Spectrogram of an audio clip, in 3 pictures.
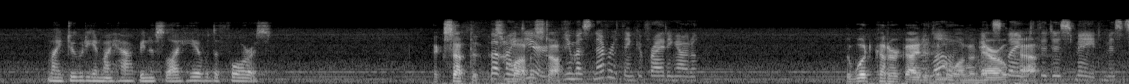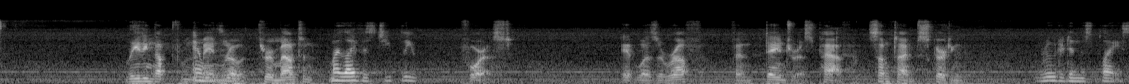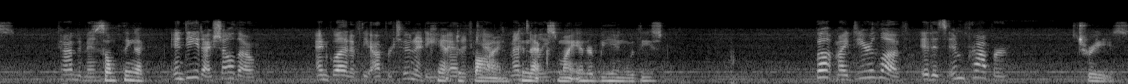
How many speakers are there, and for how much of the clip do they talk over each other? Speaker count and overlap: three, about 18%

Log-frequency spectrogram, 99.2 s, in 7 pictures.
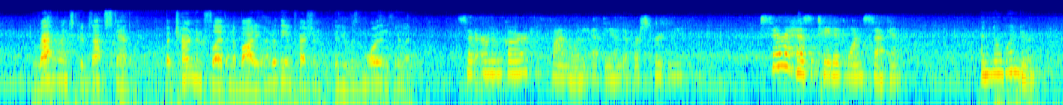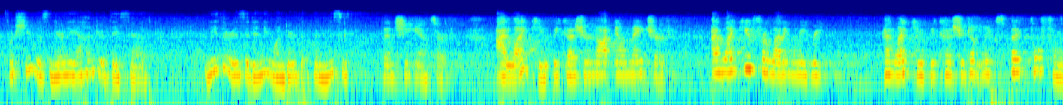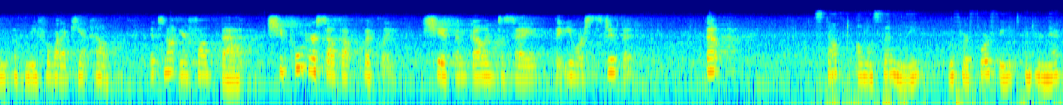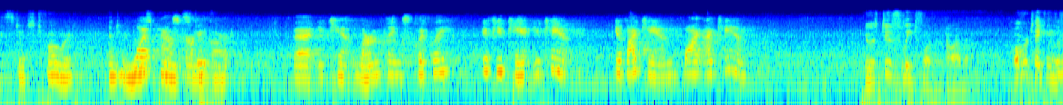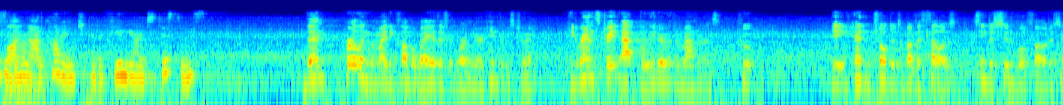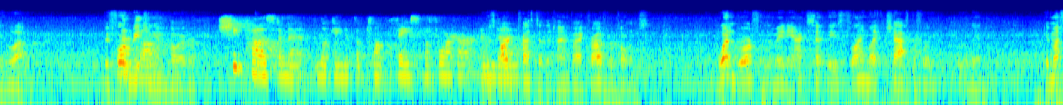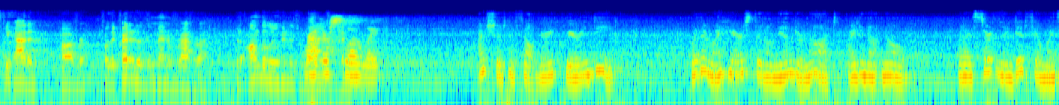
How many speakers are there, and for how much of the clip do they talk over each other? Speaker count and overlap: three, about 5%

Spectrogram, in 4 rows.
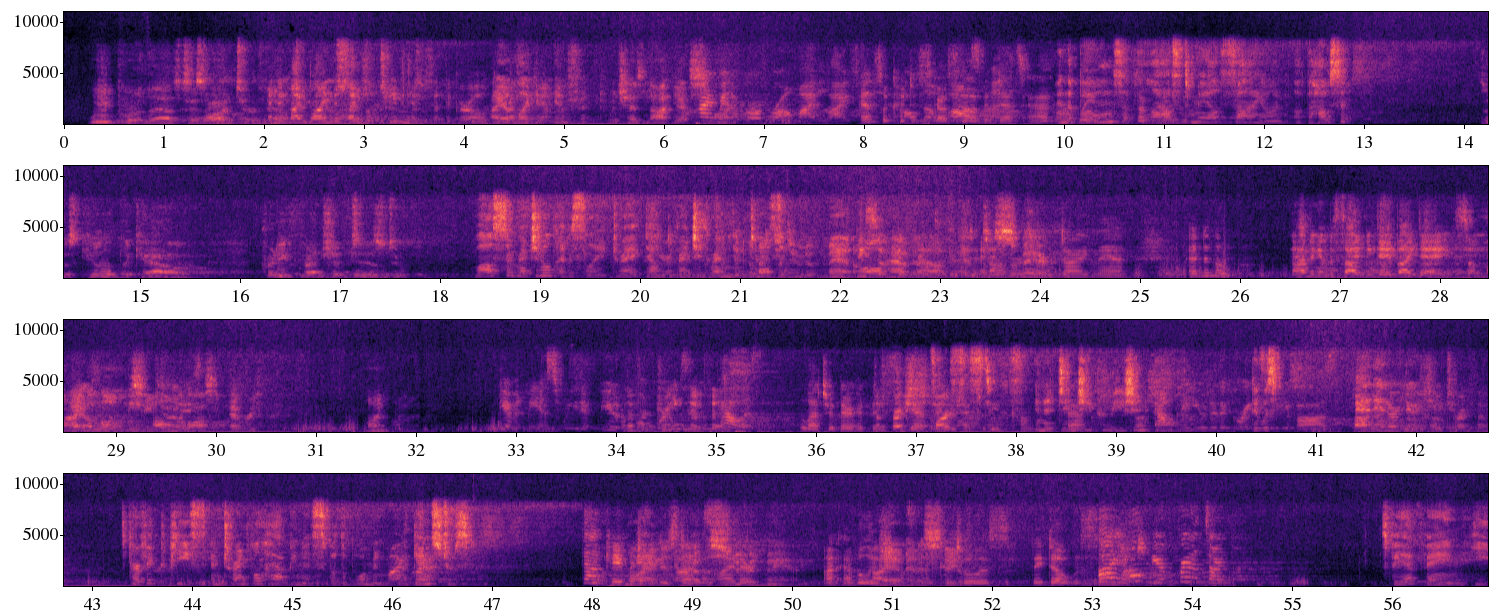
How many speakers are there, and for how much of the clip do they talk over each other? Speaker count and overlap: six, about 45%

